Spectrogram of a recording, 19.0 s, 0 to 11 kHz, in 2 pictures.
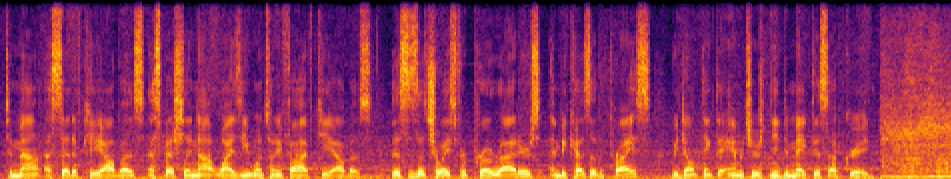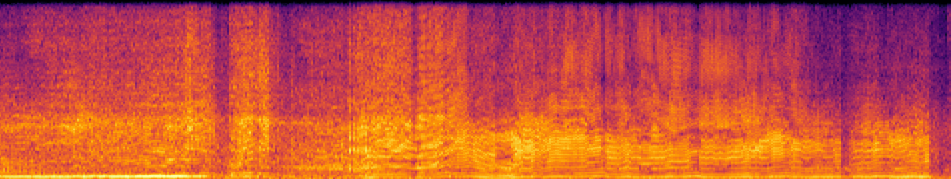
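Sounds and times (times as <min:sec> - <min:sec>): two-stroke motocross engine revving: 0:08.7 - 0:19.0.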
